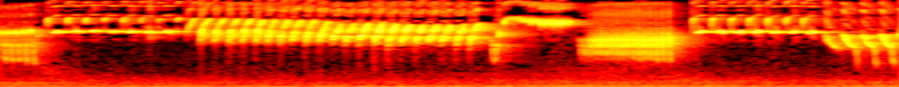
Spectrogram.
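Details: Canary song used as a lure to stir other canaries into singing: rapid high buzzy trills, a long steady whistled note, a brief harsh burst near the middle, then fast rolling tours resuming.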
